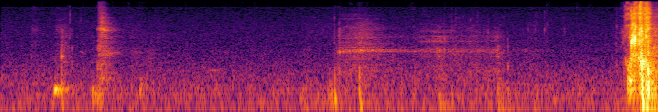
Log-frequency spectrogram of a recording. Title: Sneezing Chihuahua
